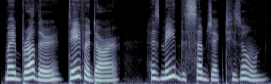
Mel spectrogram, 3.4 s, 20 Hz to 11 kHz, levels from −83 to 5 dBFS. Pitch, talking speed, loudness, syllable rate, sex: 220 Hz, 160 wpm, -18 LUFS, 4.5 syllables/s, female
